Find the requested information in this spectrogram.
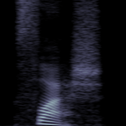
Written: slash

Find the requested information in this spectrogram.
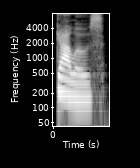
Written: gallows

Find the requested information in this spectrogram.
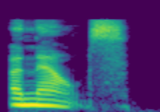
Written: announce

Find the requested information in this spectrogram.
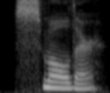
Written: smolder

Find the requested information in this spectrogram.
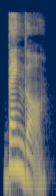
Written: bengal

